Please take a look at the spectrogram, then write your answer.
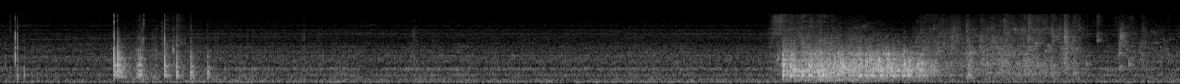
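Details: Whirlpool water heater: a quick cluster of sharp clunking knocks, then bursts of rushing water as a tap opens and closes; happens with both hot and cold water.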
